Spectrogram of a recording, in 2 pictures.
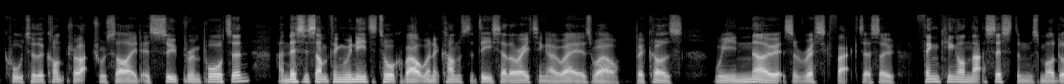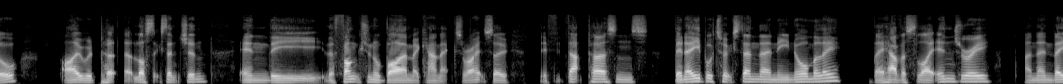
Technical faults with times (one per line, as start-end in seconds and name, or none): none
